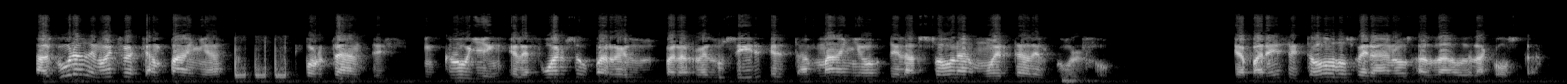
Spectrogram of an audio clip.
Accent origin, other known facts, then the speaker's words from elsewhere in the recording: Cuba; now in New Orleans, United States; soy un nativo de Cuba y vivo en Nueva Orleans hace 50 años.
